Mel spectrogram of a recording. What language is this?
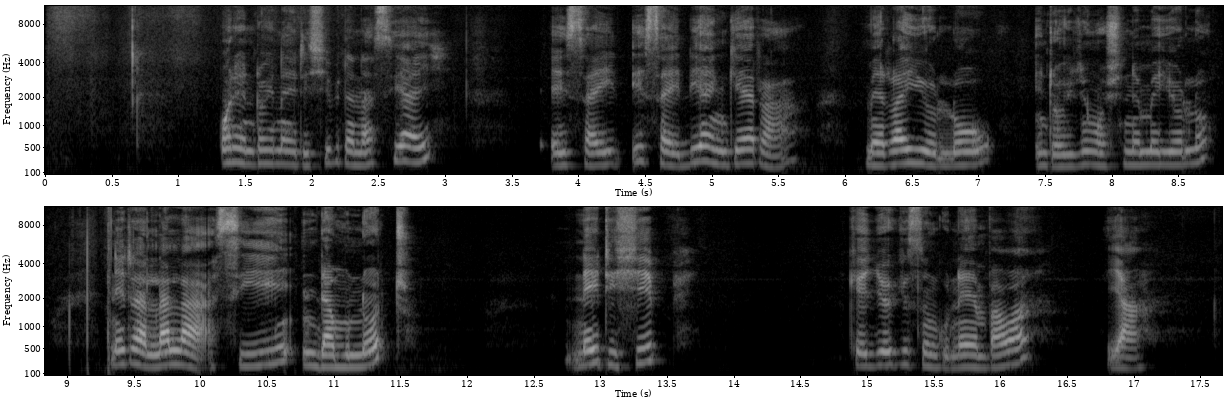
Masai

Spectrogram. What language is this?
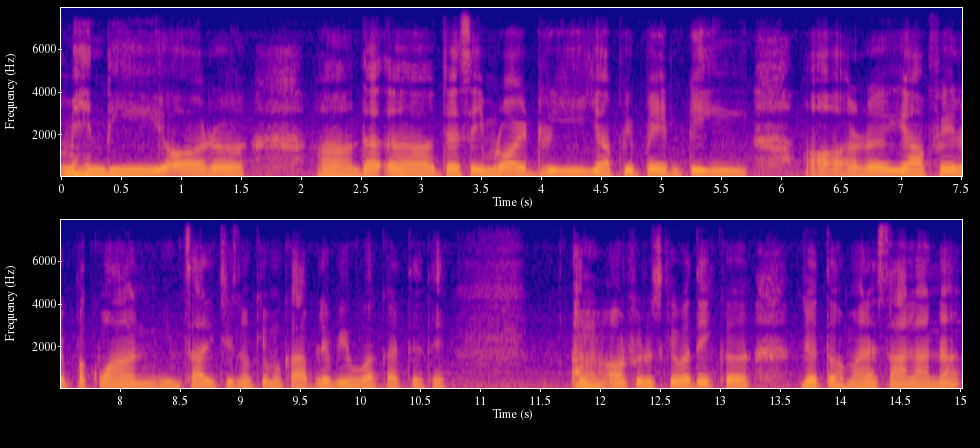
Urdu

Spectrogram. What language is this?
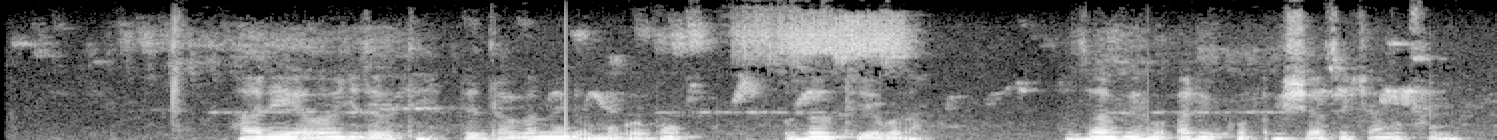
Kinyarwanda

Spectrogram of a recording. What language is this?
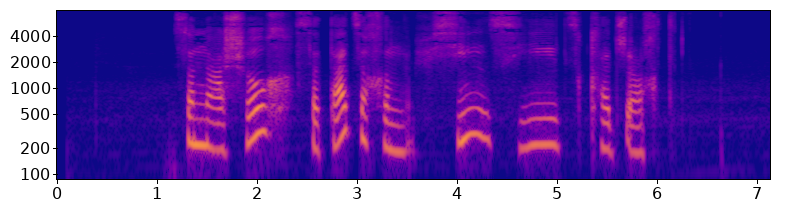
Abaza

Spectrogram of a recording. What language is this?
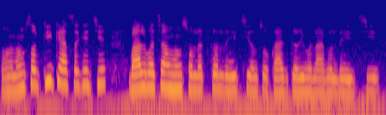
Maithili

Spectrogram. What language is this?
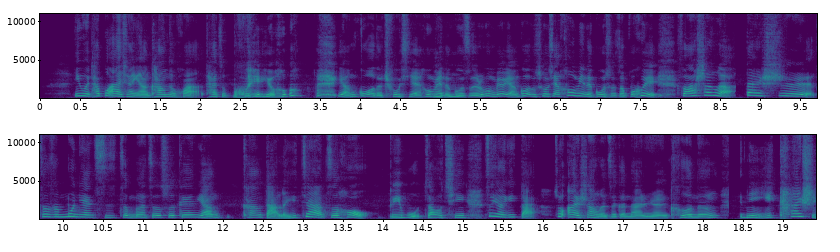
Chinese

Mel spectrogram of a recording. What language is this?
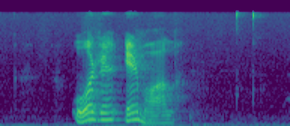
Faroese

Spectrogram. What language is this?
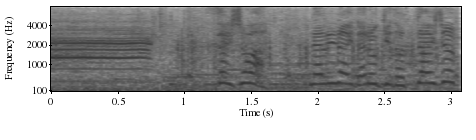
Japanese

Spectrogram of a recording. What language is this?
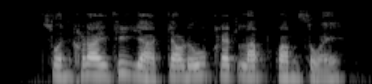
Thai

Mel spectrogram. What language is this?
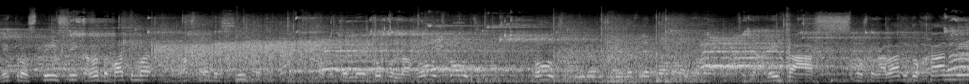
Greek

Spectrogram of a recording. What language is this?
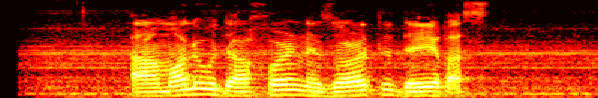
Persian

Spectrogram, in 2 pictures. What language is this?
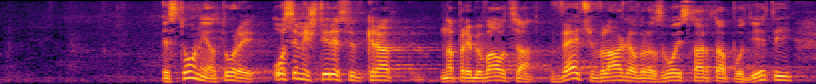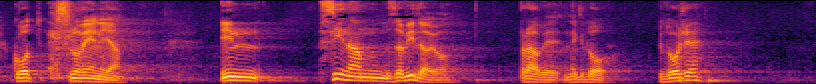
Slovenian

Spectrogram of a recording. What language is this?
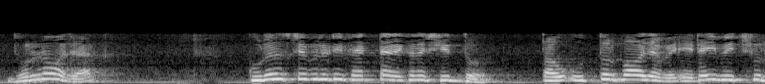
Bangla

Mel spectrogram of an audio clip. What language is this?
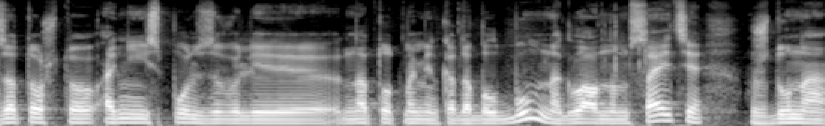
Russian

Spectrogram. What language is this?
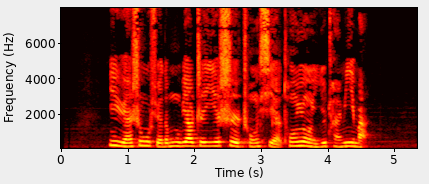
Chinese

